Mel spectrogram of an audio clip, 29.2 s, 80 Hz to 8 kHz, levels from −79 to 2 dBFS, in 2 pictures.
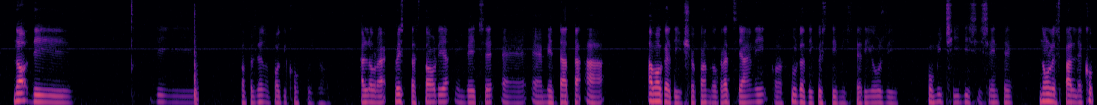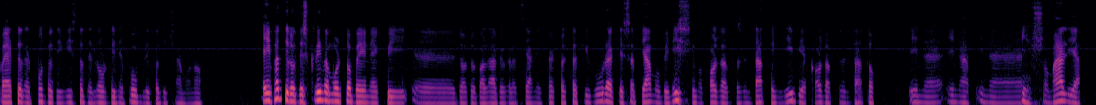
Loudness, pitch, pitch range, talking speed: -41 LUFS, 130 Hz, 125-140 Hz, 150 wpm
